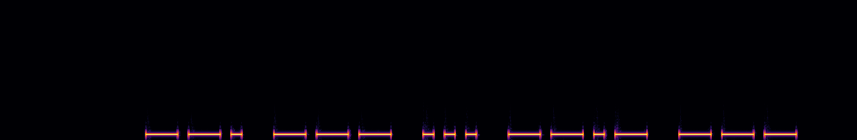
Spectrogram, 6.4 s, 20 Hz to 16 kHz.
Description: Morse code, heard as a keyed tone, about 15 wpm, 700 Hz. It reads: GOSQO
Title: Code Groups - 5 Letters - 15wpm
